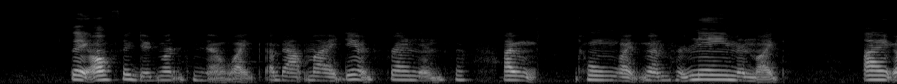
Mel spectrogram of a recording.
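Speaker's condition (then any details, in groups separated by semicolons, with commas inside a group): Brain injury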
